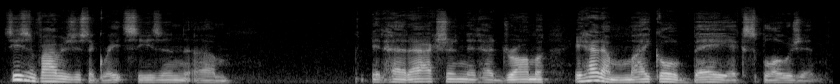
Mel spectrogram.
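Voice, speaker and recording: A young man talks casually at home, answering questions from his viewers. His voice sits on the low side, and he stutters, often breaking off and restarting his words between fillers. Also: a little slow, darkish tone. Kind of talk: casual Q&A talk to camera.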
